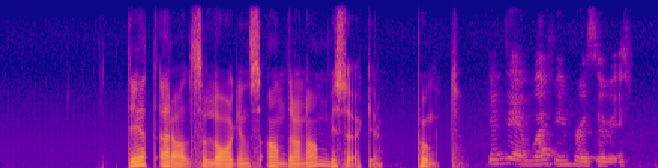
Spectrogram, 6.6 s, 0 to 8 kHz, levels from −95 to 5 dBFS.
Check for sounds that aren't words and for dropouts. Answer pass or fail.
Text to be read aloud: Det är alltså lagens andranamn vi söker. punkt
fail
